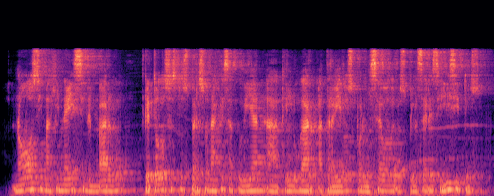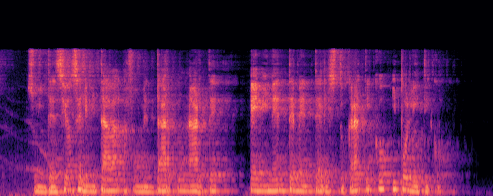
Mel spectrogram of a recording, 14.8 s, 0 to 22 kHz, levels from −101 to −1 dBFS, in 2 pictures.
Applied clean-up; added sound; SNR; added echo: neural separator model SepFormer DNS4.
